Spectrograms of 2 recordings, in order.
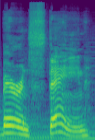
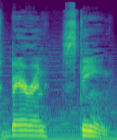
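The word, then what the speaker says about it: Berenstain: was spelled including myself it's not bearing stain it's Baron Steen but that's not why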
